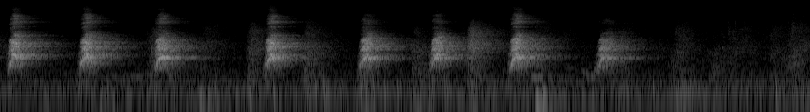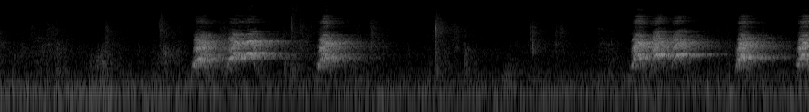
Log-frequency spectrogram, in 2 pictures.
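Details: Coyote hunting a family's indoor cat in summer, a big pup with her; a rapid series of barks for six seconds, a quiet pause, then further spaced barks and a final cluster.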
